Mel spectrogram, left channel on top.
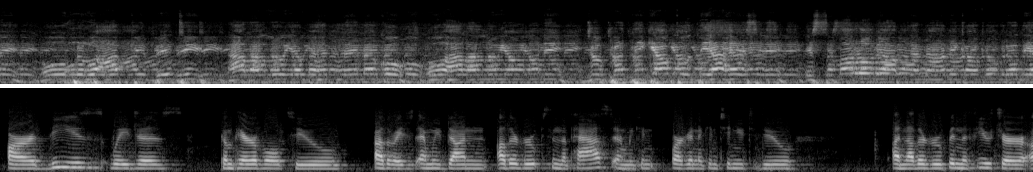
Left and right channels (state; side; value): different; both; correlation 0.00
